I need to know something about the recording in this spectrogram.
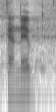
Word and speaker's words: Caneb: Al leerlo juntos se pronuncia Caneb.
